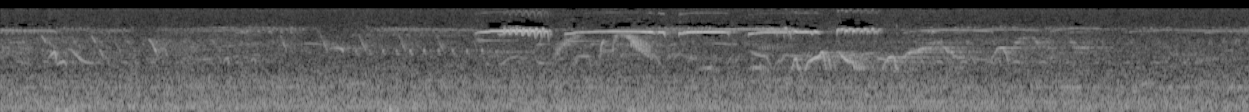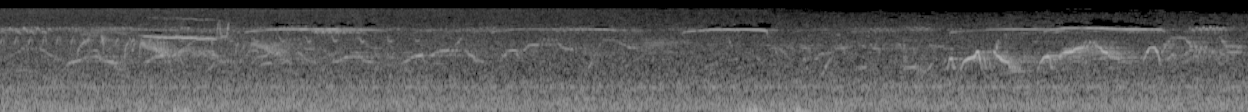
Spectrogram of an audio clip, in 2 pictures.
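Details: A gathered flock of Cedar Waxwings (Bombycilla cedrorum) in the Pacific Northwest gives very high, thin, lisping whistles that overlap throughout; softer chirps from other birds and a steady outdoor hiss underneath.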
